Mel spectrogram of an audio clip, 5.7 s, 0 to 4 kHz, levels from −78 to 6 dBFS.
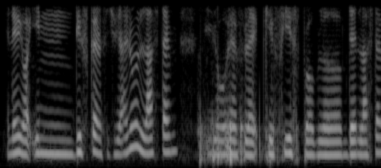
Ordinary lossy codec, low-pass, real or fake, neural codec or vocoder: none; 3.6 kHz; real; none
